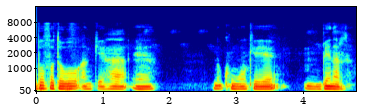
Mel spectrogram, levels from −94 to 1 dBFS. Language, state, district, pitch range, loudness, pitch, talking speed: Kokborok, Tripura, Dhalai, 105-120 Hz, -17 LUFS, 110 Hz, 125 wpm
